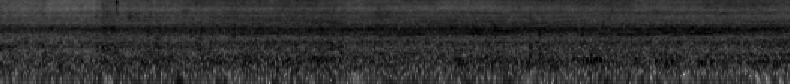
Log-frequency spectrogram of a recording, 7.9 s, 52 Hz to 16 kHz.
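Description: Southern Class 377 Electrostar electric multiple unit pulling slowly out of a station, a steady low rumble of the train rolling along the track.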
